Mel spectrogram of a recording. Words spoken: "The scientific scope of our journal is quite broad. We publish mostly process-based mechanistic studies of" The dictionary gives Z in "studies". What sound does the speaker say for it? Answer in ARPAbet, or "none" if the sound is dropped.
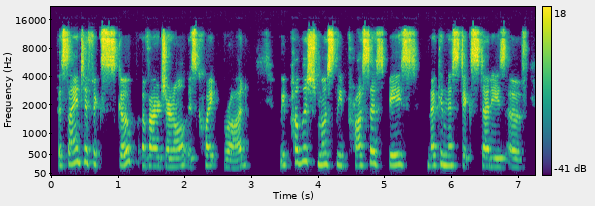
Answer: Z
